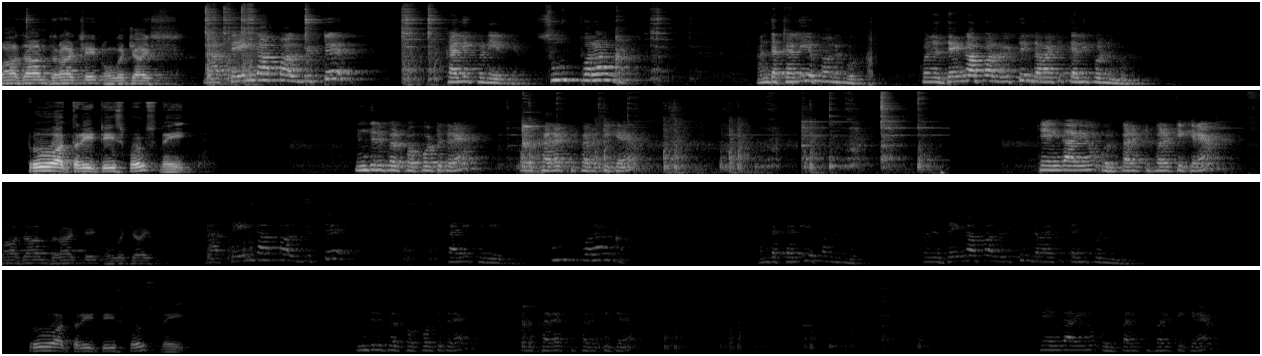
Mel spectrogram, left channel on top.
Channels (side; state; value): right; quieter; 24.1 dB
